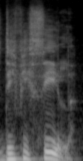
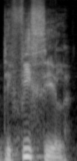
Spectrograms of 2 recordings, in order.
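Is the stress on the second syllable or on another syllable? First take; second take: another syllable; second syllable. First: The stress is not on the second syllable. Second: The stress is on the second syllable. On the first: The speaker calls it wrong. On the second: The speaker calls it right.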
